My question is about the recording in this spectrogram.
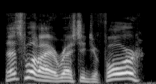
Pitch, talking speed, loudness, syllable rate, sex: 195 Hz, 230 wpm, -14 LUFS, 5.8 syllables/s, male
